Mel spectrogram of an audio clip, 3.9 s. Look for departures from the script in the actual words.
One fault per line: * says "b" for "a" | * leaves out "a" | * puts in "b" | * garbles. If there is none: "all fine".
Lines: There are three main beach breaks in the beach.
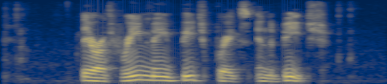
all fine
